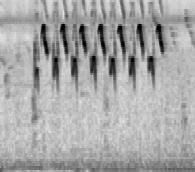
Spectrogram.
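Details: Cinereous tit singing a rapid run of paired notes, each a higher note dropping to a lower one, repeated about a dozen times in under two seconds, with a faint low hum beneath.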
